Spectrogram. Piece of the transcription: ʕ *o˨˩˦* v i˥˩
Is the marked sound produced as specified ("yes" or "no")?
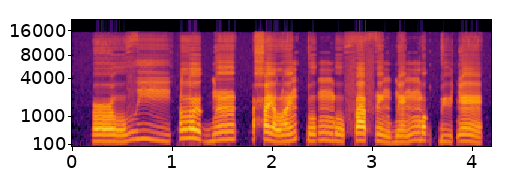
yes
